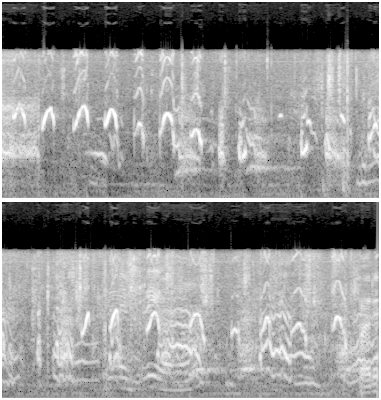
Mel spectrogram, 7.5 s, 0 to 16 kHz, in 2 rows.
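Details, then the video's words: English Cocker Spaniel puppies near 30 days of age producing repeated arched, rising-then-falling whines about twice a second, later joined by more overlapping yelps, with a person talking in the background. "Cachorros Cocker Spaniel-Ingles"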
